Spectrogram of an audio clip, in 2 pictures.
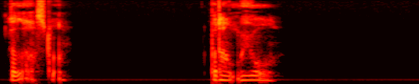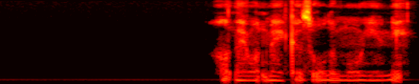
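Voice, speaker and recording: A performer whose sex is unclear uses a mid-range, breathy, husky voice to play a battle-scarred but affectionate villain lover in intimate ASMR roleplay. Soft-spoken and teasing, the mood here is tender and reassuring.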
